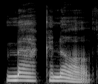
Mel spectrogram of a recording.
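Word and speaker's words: Mackinac: attempt it to make it's pronounced mackinaw dear mrs sprout corrected me i tried to hide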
